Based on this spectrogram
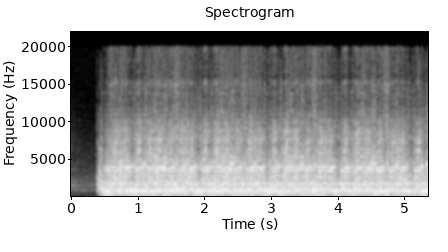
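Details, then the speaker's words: Perkins 6/354 diesel in a White Super Power truck, not run for many years: steady rough cranking with uneven pulses, never catching; no start, smoke from exhaust and underneath, no ether used yet. "unless we help her with a bit of ether but I don't like using that I like seeing how they go first"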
